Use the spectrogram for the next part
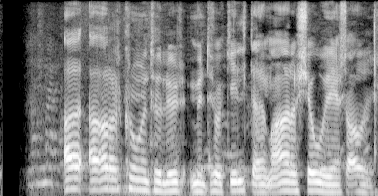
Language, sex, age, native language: Icelandic, male, 18-19, Icelandic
